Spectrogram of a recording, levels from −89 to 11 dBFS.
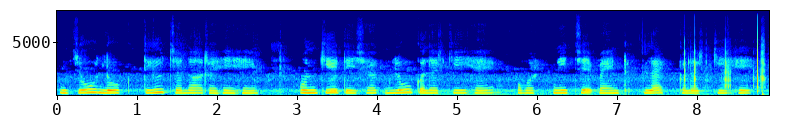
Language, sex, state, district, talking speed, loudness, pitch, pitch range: Hindi, female, Madhya Pradesh, Dhar, 130 wpm, -27 LUFS, 240 Hz, 230-250 Hz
